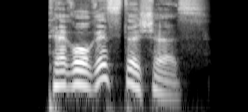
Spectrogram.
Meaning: strong/mixed nominative/accusative neuter singular of terroristisch
- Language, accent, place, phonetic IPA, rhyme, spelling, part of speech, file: German, Germany, Berlin, [ˌtɛʁoˈʁɪstɪʃəs], -ɪstɪʃəs, terroristisches, adjective, De-terroristisches.ogg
